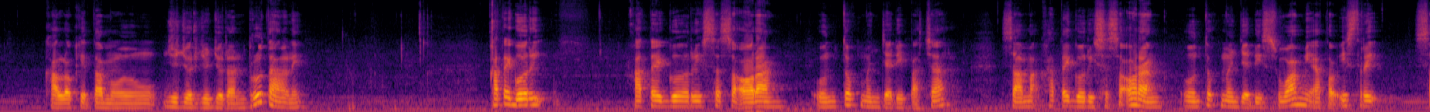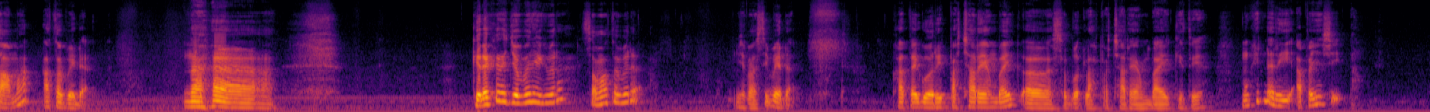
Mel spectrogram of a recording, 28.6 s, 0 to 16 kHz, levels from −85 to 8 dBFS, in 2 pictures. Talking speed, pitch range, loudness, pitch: 100 wpm, 105-135 Hz, -21 LUFS, 120 Hz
